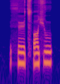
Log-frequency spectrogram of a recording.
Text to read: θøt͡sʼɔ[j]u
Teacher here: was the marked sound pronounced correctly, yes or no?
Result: no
